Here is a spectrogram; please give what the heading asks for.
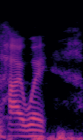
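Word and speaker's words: Huawei: called highway or highway it's spelled hawaii but it's said highway but yeah highway highway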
